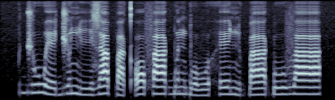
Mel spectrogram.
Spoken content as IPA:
d͡ʒ u˦ w eː˨ d͡ʒ ʊ˦ ɲ iː˨ z a˦ p a˨ kʼ ɔ˦ f aː˦ ɡ͡b ʊ˦ n ɡ͡b o˨ β ʊ˨ h eː˦ ɲ ʊ˨ k͡p aː˦ k͡p uː˦ v aː˦

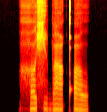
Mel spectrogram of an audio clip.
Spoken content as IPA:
h ʌ ɕ i b aː qʼ o

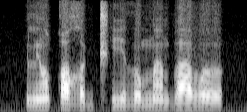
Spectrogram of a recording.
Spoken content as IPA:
lʲ ɔ̃ q o ʁ ɯ ɡ t͡ʃʼ i ð o m ã b a β ɤ

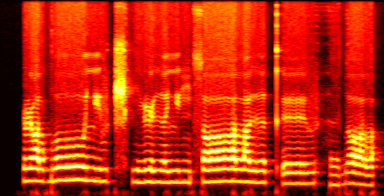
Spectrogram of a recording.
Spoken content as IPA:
ɭ ɔ lˠ ɡ oː lʲ ɨ v ʈ͡ʂʰ i̤ ɭ ɨ ə̯ lʲ ɨ ŋ s ɔː lˠ ɨː ə̯ kʼ øː v h ə̤ d ɔ lˠ

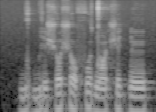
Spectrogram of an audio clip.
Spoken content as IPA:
ɡ u˨ ɡ͡b i˨ ʃ o˨˦ ʃ o˦˨ f u˧ d ɔ̃˨ ʃ i˧ k͡p ĩ˧

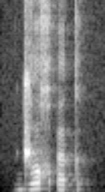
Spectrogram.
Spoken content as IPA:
d͡ʒ o χ ʔ œ k

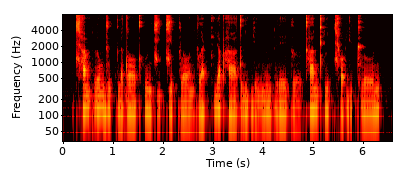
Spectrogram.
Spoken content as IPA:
t͡ɕʰ a˥˩ m p r o˥˩ m d ɯː˦˥ t̚ k ɯ˨˩ a̯ d ɔː˧ kʰ u˧ n t͡ɕ i˨˩ ʔ t͡ɕ e˥˩ ʔ k l ɔː˨˩ n k l a˦˥ k̚ pʰ i˥˩ a̯ pʰ aː˧ t r i˦˥ ʔ j e˩˦ n m u˧ n p r eː˧ k ɤː˩˦ kʰ a˥˩ n kʰ l i˥˩ t̚ t͡ɕʰ ɔ˦˥ ʔ j i˦˥ t̚ kʰ l oː˦˥ n

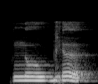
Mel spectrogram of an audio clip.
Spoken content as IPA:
n oː w b i ɾ ə

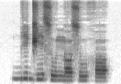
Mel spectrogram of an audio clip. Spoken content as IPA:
ɡ͡b i˦ d͡ʒ i˧ s u˨ n ɔ˨ s u˨ h ɔ˨

